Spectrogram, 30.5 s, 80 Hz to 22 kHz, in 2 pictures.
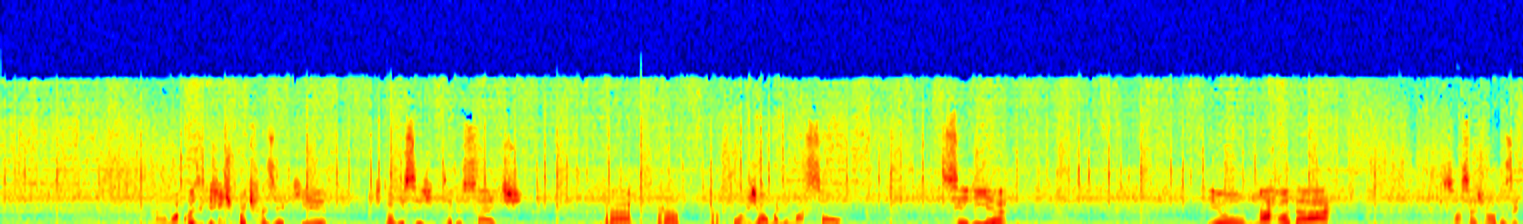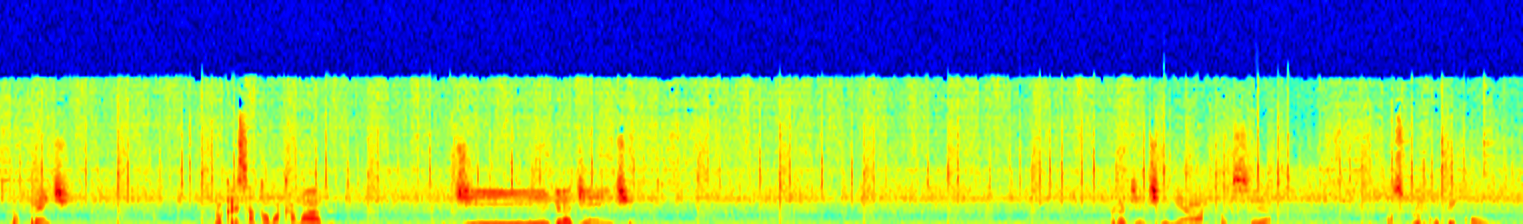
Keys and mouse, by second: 8.6 click, 10.6 click, 13.6-14.6 drag, 15.4 click, 16.3 right click, 25.6 click.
